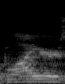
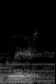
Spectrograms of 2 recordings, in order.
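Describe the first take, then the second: First: The first vowel sounds like 'eye'. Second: The first vowel sounds like 'ee'. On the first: The speaker calls it wrong. "I think I've been calling the festival Glyers and Gleers" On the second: The speaker calls it right. "the correct pronunciation is Gleers"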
